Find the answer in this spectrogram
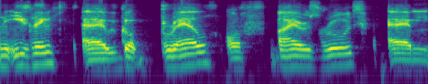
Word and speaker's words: Brel: Uh we've got Brel off Buyers Road.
